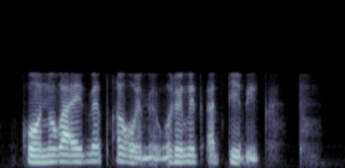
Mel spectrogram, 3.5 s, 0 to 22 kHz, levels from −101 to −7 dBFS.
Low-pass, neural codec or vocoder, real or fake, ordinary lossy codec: 3.6 kHz; autoencoder, 44.1 kHz, a latent of 192 numbers a frame, MeloTTS; fake; none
